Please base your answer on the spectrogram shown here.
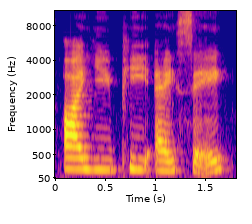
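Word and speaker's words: IUPAC: know how you say if you say it like oh you pack I say are you pack but I'm pretty sure it's I you PA see which is the naming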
